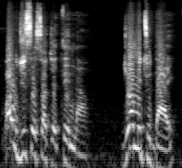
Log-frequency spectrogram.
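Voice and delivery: loud, incredulous echo of the advice; forceful, wounded objection to mother; indignant protest. Acted. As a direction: throw it back at her, outraged. Son outraged at mother's advice.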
